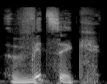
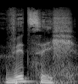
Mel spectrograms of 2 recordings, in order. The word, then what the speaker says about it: witzig: Also ich kann euch sagen, zumindest die 10 Minuten, die ich jetzt in der Praxis schon mal geprobt habe, die sind sehr witzig und das war natürlich falsch ausgesprochen, weil es heißt witzig mit IG. Das deutsche IG wird ICH gesprochen.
